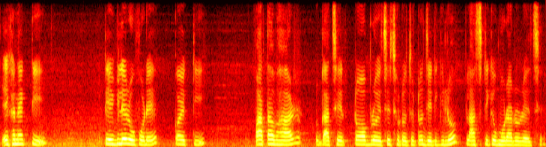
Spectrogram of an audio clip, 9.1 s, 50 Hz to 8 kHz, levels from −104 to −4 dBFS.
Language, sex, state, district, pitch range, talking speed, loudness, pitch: Bengali, female, Tripura, West Tripura, 210-235 Hz, 100 wpm, -19 LUFS, 220 Hz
